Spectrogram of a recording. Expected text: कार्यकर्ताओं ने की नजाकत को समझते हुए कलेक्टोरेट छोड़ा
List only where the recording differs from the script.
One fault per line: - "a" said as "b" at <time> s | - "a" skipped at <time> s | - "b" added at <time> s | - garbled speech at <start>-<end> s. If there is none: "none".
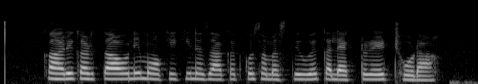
- "मौके" added at 1.4 s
